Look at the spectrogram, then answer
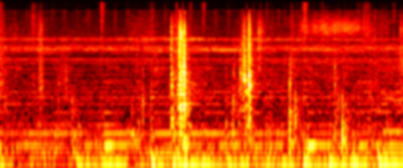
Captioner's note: rattles locked door handle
